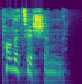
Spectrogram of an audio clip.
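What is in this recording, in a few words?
"politician", British English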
